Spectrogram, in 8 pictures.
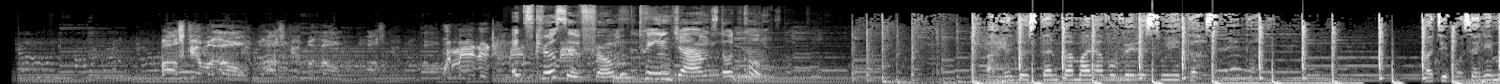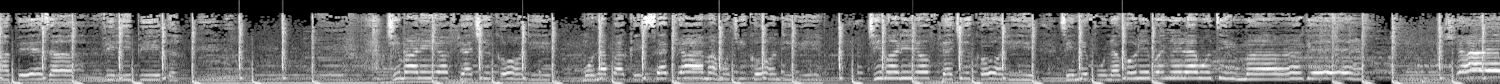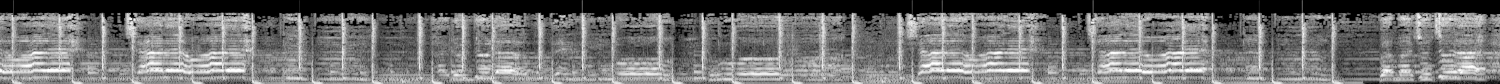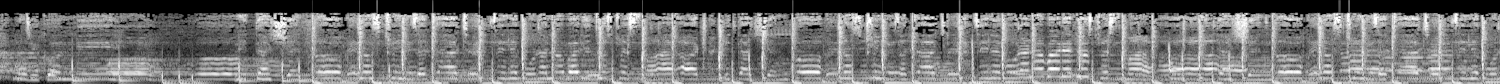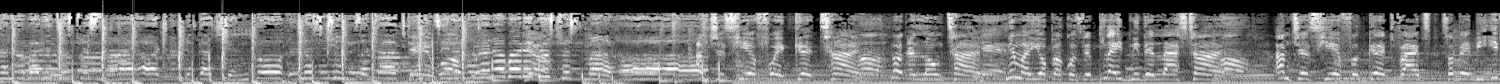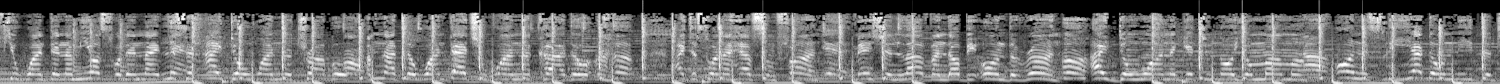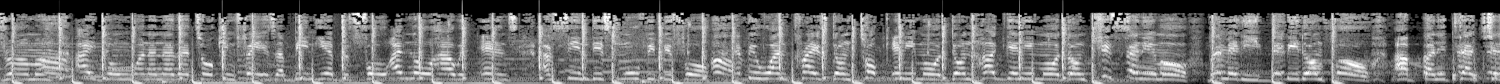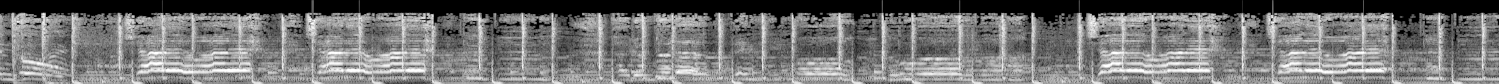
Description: leads the track with smooth and catchy vocals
